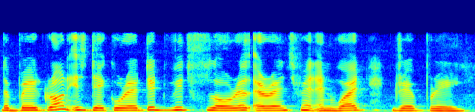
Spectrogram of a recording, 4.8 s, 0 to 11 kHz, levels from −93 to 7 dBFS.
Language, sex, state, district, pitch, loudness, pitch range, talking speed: English, female, Arunachal Pradesh, Lower Dibang Valley, 220 Hz, -13 LUFS, 205-230 Hz, 125 wpm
